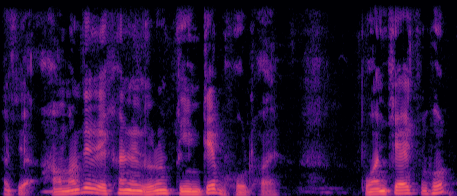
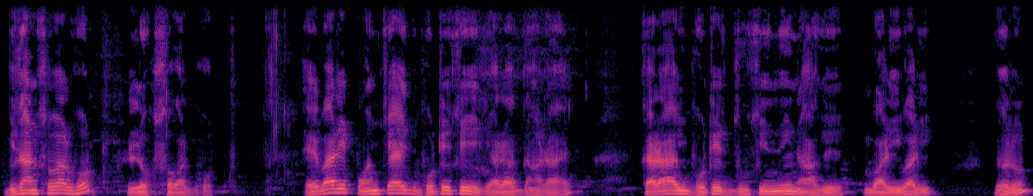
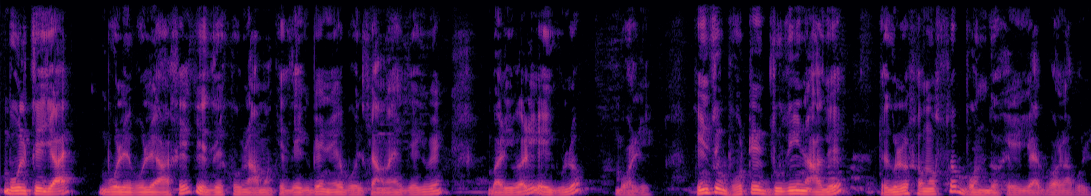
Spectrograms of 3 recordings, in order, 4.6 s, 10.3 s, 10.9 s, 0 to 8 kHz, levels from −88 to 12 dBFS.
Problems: background sounds at intervals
